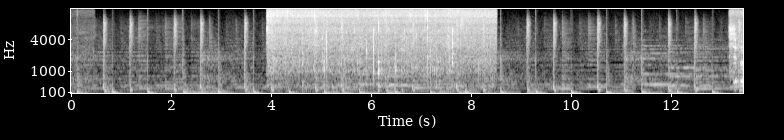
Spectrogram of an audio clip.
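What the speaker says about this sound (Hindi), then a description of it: "ये प्याज जो है वो मैं डाल दूँगी, फ्राई कर लूँगी।" Steady sizzling of onions frying in hot oil in a pressure cooker on sauté mode, with repeated clinks and scrapes of stirring and a burst of louder hissing in the middle.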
